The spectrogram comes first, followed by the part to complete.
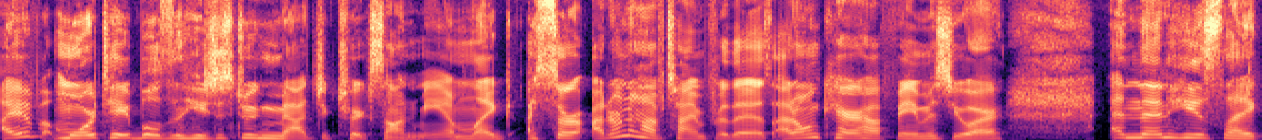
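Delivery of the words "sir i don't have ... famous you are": plain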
